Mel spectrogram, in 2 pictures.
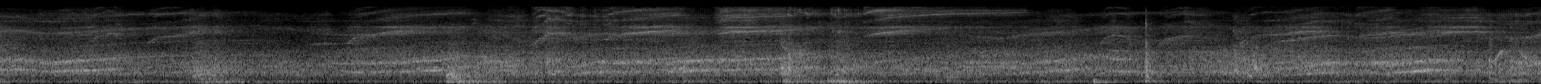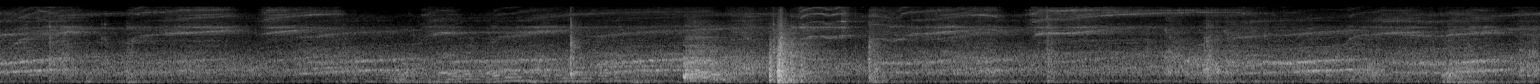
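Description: Several electric radio-controlled model cars racing, their motors whining, each whine rising and falling in pitch over and over as the cars speed up and brake through the corners. A sharp knock about twenty-three seconds in stands out above the whine.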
